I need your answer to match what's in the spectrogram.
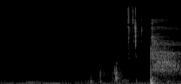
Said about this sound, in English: Take a sip. Liquid IV. Enjoy.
